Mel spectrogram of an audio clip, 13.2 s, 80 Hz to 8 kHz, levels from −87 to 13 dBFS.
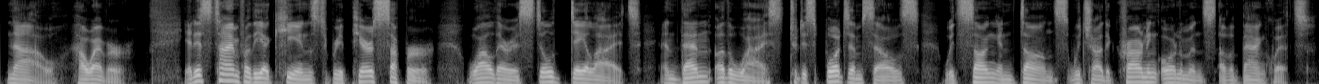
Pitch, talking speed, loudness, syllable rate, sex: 105 Hz, 155 wpm, -20 LUFS, 4.8 syllables/s, male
